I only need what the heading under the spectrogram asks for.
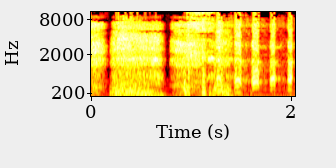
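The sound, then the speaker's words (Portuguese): A voice imitates heavy breathing: two long, loud, forceful breaths in a row, followed by a few short voiced huffs. “Aquela respiração forte,”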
